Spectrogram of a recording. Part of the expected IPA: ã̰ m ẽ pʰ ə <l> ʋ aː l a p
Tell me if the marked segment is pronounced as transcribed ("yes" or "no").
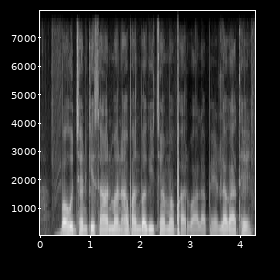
no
